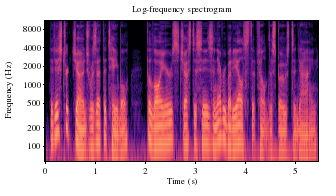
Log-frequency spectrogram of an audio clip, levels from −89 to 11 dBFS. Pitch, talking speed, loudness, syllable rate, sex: 95 Hz, 195 wpm, -17 LUFS, 6.3 syllables/s, male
